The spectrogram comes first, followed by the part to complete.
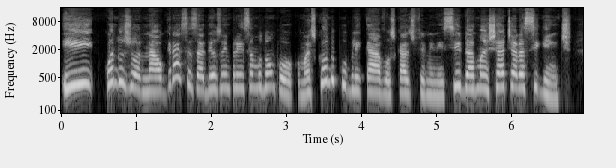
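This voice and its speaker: High-voiced woman police chief. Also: animated, fairly quick, no room sound, clean studio sound. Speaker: police chief and women's rights advocate. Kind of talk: panel discussion.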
